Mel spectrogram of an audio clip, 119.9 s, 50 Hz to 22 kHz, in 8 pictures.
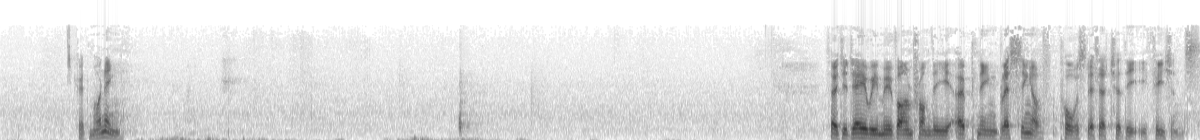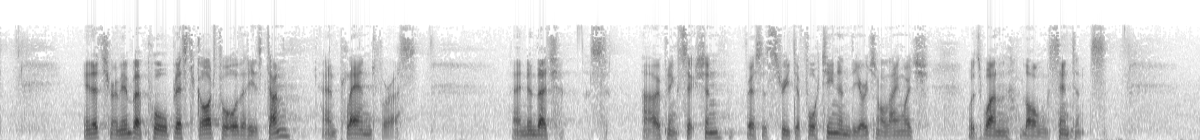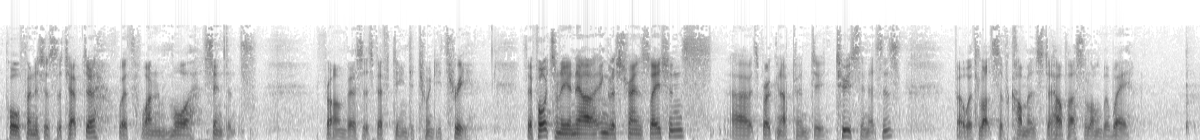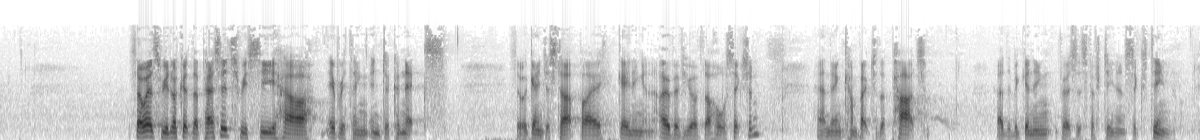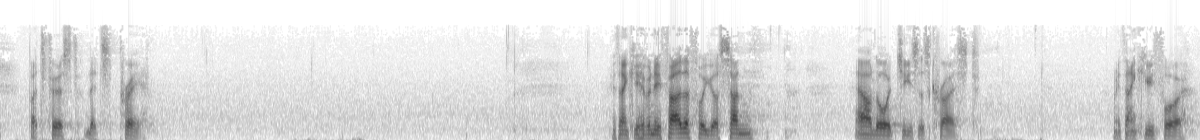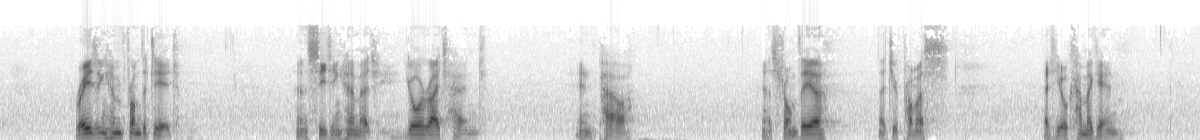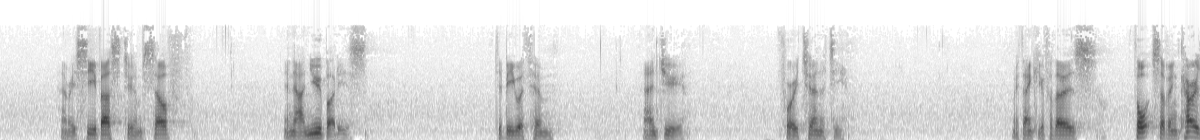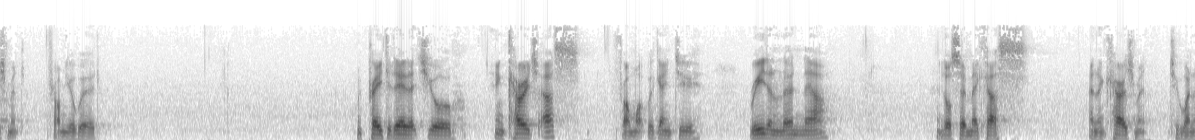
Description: Bible Text: Ephesians 1:15-23 | Preacher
